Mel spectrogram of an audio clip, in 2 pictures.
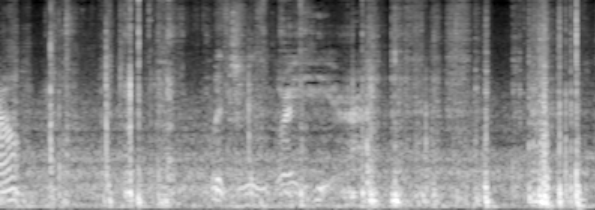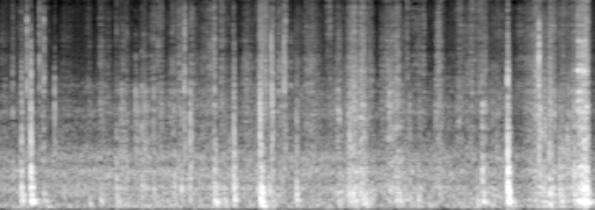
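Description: A plastic filter scrapes and clicks as it slides out.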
